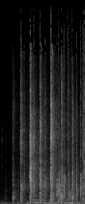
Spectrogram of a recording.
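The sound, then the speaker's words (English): A short burst of audience applause: many hands clapping in a dense, crisp patter that starts abruptly and holds steady at moderate loudness, with no voices over it. “I got applause.”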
